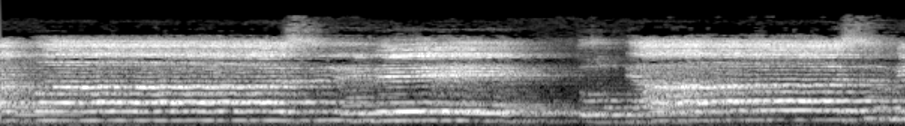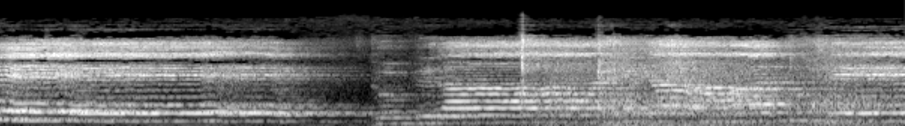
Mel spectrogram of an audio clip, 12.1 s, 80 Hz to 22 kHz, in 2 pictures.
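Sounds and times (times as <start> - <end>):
man chanting unaccompanied: 0.0 - 10.1.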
